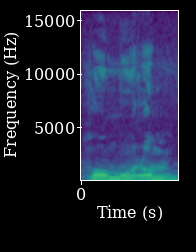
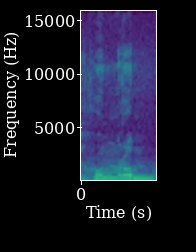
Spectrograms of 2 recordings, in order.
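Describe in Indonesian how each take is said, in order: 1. Vokal yang jelas diucapkan di antara m dan r. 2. Vokal di antara m dan r dihilangkan.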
